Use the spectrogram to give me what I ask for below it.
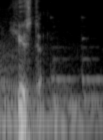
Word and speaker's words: Houston: on words for example all French words are stressed on the final syllables usually with a higher pitch and greater volume that's why French speakers will call the Texan City Houston instead of the English Houston meanwhile English words often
